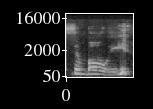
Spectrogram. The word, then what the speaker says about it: Simbali: And so, listen, we have with us Simbali. Can I say Simbali still? Are you? Is that okay? Yes. I try to pronounce it Simboli.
